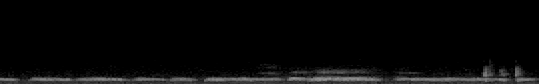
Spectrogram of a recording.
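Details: Spotted dove cooing as a lure for wild doves: near-continuous run of mellow, even coos over a hissing background, with brief higher chirps near the end.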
